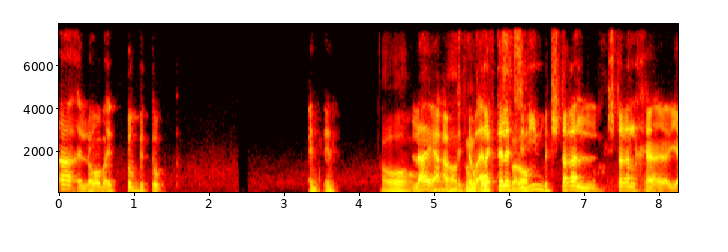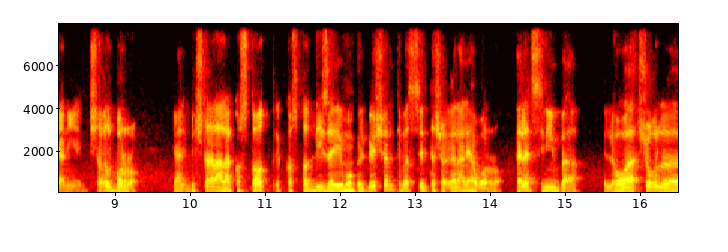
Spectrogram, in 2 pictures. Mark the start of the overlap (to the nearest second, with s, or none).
5 s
